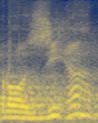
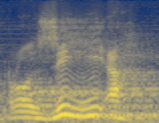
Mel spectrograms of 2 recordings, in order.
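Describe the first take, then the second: First: The y sound is single, not doubled. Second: The y sound is doubled and held longer. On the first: "bisa dibaca rozi'ah" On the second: "iya-nya tasdid"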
